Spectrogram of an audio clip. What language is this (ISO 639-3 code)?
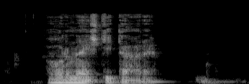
slk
